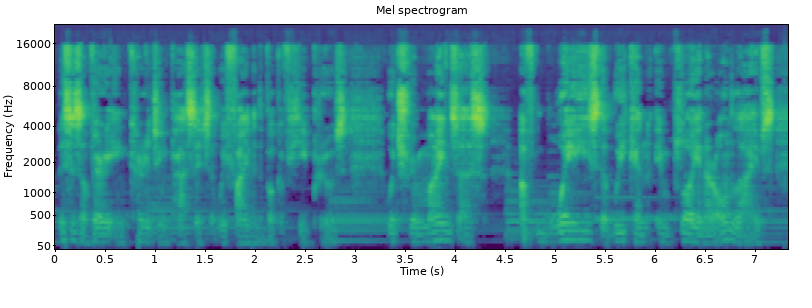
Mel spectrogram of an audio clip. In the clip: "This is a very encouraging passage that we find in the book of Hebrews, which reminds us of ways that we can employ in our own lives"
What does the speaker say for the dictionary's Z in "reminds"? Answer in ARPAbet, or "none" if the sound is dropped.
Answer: Z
